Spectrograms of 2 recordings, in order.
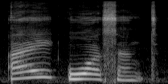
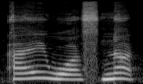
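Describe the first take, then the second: First: Was and not are joined into one syllable. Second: Was and not are said as two full words.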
